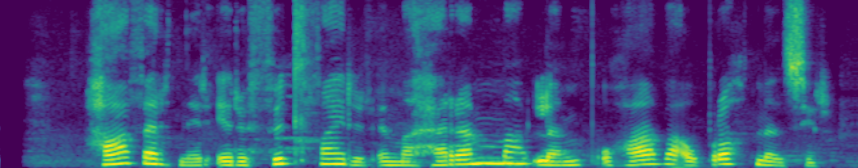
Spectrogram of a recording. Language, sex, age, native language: Icelandic, female, 20-29, Icelandic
